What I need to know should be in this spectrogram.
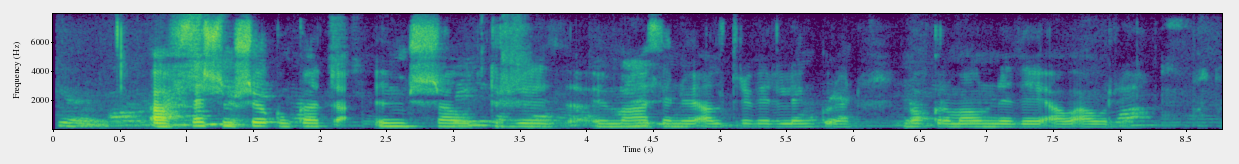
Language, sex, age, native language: Icelandic, male, 18-19, Icelandic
